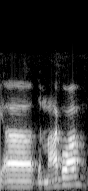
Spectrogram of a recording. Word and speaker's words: Mogwai: They're gonna get more into the Magua. Did I pronounce it right? Mogwai? Yeah, Mogwai.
